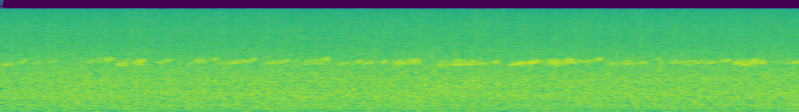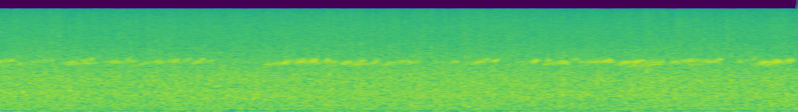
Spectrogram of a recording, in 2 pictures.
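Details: Frogs by a forest river call in long runs of quick, rattling high chirps that pause briefly around the tenth second, then resume, all laid over constant hissing river noise.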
